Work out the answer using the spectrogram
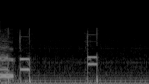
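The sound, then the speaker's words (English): Touch-tone telephone dialing during a phone call: three short keypad beeps, two close together and a third after a brief pause, quiet over a faint steady hum. “Let's see if I got a dial tone.”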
